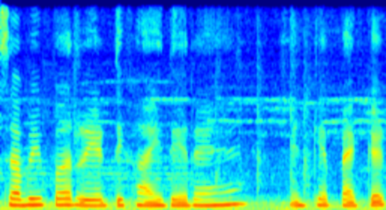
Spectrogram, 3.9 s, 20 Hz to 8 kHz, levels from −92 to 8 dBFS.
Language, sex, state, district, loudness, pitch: Hindi, female, Chhattisgarh, Raipur, -15 LUFS, 225 Hz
